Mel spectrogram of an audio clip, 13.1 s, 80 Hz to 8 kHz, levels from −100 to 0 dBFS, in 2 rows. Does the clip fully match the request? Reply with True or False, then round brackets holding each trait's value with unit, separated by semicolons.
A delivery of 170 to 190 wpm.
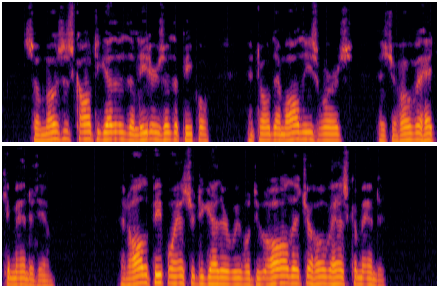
False (160 wpm)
